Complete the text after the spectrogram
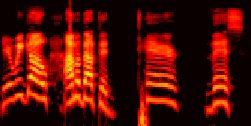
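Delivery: loud, high burst of excitement; high, loud hype, easing into slow, drawn-out words; hyped anticipation. Acted. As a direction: shout it like the big moment has finally arrived. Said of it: "that's like".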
